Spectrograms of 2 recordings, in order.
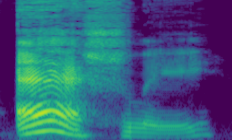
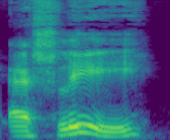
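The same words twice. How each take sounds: First: The stress is on the first syllable. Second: The stress is on the second syllable. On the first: The speaker calls it right. "I do stress the first syllable" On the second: The speaker calls it wrong. "I don't say Ashley"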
